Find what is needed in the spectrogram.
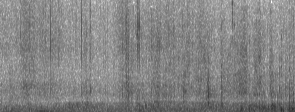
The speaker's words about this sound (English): Me chewing ice is going to sound awesome on this recording, by the way.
